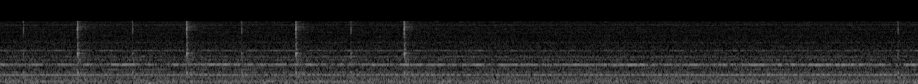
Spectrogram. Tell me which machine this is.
valve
